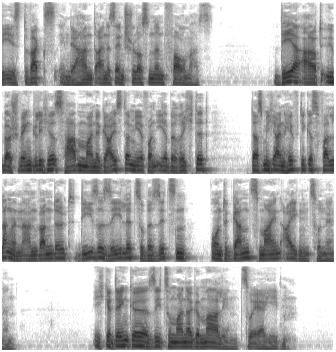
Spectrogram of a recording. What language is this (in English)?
German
